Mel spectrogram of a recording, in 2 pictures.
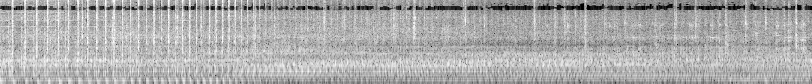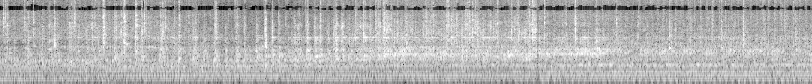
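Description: A small diesel engine chugs rapidly up close.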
